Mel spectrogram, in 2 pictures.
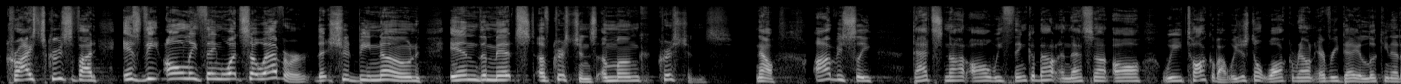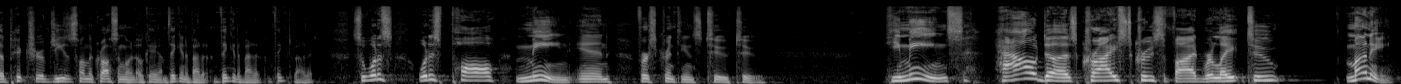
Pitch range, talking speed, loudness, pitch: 135-195 Hz, 180 wpm, -24 LUFS, 170 Hz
